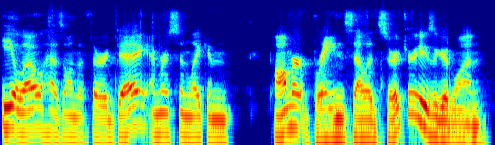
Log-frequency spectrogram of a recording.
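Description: A man hosting a podcast, talking casually and rattling off one title after another. He sounds relaxed and loose, dropping the odd swear word. The recording is dull and slightly lo-fi. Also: mid-range voice, normal speed. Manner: rattles off long lists, with fillers and profanity. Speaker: podcast host. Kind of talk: casual chat listing albums.

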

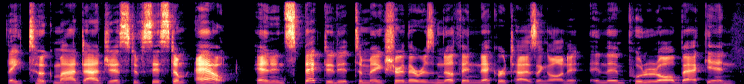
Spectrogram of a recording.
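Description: A man's voice: on the high side, animated, moderate pace, hardly any pauses, sharp tone, pitched above the performer's own voice. A man putting on an older Florida patient's voice. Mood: incredulous. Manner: put-on accent while quoting.

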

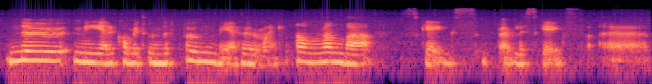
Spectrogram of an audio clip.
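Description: Co-hosting a casual, chatty podcast, a young woman from Stockholm leads the questions, dropping fillers like "så här" and "liksom". Her voice is mid-range and gravelly, with lively intonation. Faint background noise sits under a dull, lo-fi recording.

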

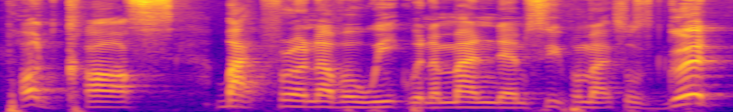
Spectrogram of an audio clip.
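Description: A man's voice: mid-range voice, moderate pace, fairly bright tone. A young man with a London accent hosting a podcast, chatting casually and using plenty of street slang. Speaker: podcast host.

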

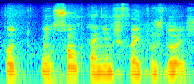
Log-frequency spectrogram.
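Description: A man's voice: fairly low pitch, fairly quick, dark tone, a little hiss or hum. A young man, bantering casually with a friend in insistent slang, swearing freely. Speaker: rapper.

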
